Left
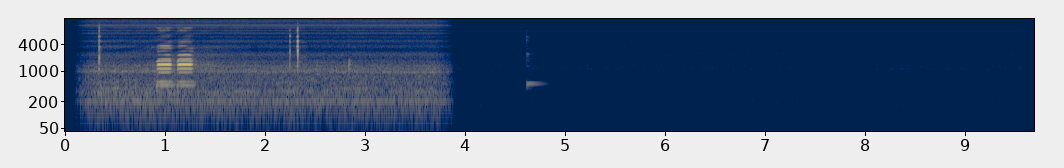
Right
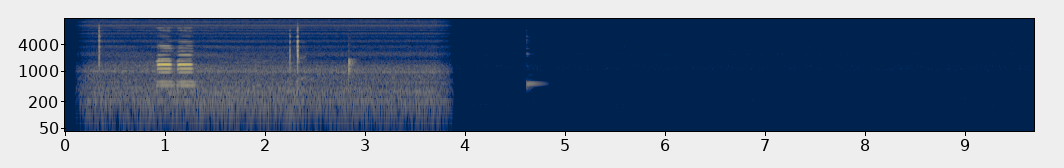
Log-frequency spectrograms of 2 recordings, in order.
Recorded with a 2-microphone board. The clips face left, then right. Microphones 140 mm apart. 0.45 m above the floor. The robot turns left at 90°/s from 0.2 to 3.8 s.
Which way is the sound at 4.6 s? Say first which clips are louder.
Right 5 dB; 20° right (ahead or behind).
